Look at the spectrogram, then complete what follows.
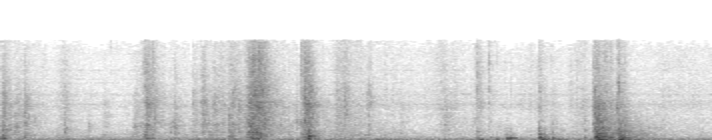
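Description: Handling noises: several short knocks and rustles, the loudest about four and a half seconds in, over a steady low hum.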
